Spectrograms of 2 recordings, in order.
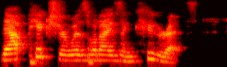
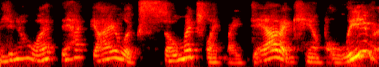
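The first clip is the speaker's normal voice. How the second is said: imitated whisper. Retelling whispering to the girl next to her: retelling a whisper. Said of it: "I had to whisper to the girl".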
